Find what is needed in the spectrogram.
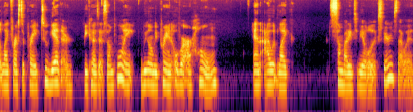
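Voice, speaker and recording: Speaking at a fairly quick pace, a woman with a normal speaking voice and fairly low pitch comes through in a very clean recording with a silent background. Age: 30s. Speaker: podcast co-host. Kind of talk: casual chat.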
